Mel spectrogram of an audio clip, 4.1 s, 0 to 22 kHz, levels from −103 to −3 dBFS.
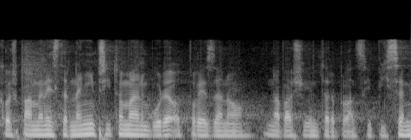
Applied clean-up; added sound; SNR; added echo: none; none; none; none.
